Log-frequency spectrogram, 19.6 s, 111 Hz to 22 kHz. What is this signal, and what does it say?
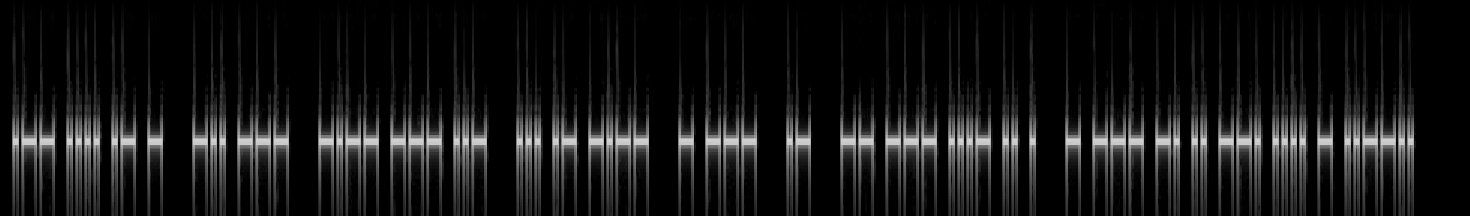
Morse code, heard as a keyed tone, about 21 wpm, 700 Hz. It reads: WHAT DO YOU SAY TO A MOVIE TONIGHT?
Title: Sentences with 5-Word Phrases - 20wpm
